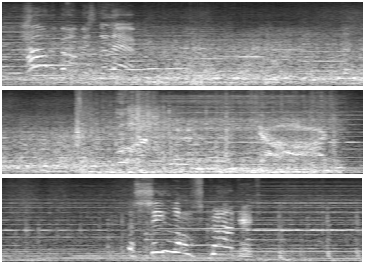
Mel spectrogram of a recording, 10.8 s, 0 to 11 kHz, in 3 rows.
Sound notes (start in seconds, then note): 4.3 crashing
